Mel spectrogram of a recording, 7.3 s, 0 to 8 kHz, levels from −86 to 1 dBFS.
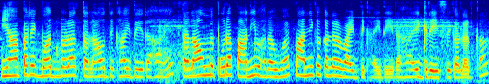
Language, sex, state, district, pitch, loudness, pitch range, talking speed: Hindi, female, Uttar Pradesh, Muzaffarnagar, 280 Hz, -18 LUFS, 260-305 Hz, 235 wpm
